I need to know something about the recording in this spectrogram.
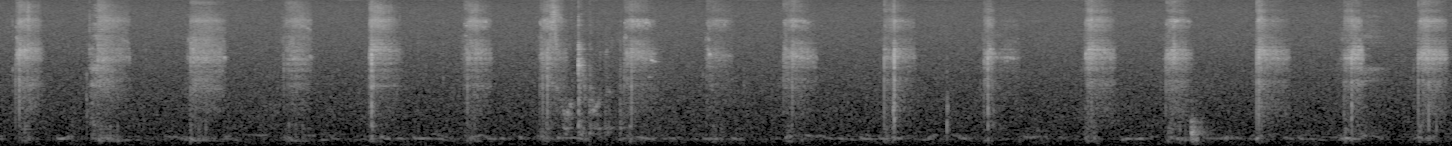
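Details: Fat ginger cat asleep, snoring like a human: rhythmic, raspy breath noises with a faint low rumble underneath. Snoring.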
